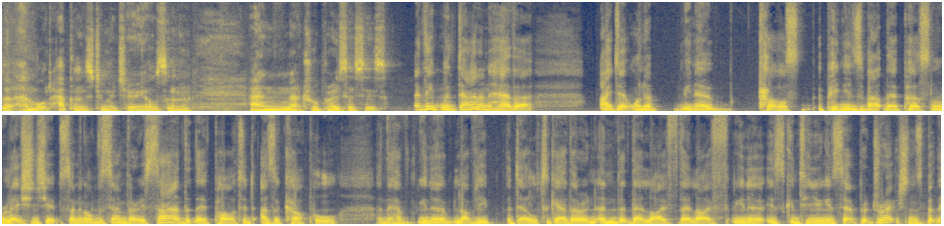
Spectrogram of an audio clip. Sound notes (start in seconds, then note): none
